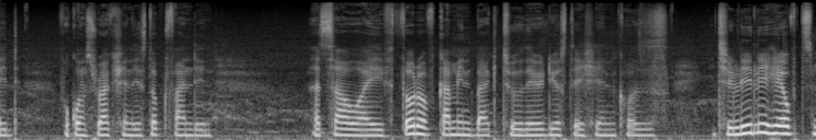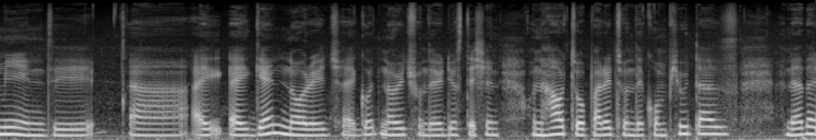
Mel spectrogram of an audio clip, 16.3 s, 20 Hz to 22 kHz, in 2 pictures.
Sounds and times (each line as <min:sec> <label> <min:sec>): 0:00.0 girls singing across the yard 0:03.6
0:00.0 children of the caretaker are playing in the yard 0:16.3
